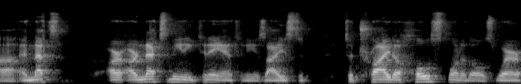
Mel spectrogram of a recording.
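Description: An unremarkable speaking voice from a man, fairly low in pitch with lively intonation, at a moderate pace over a quiet background. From Welland, Ontario, Canada; Ontario. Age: 50s. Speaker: school board educator. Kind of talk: panel discussion. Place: home room. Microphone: webcam.

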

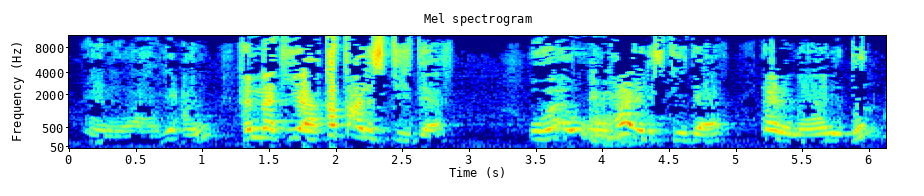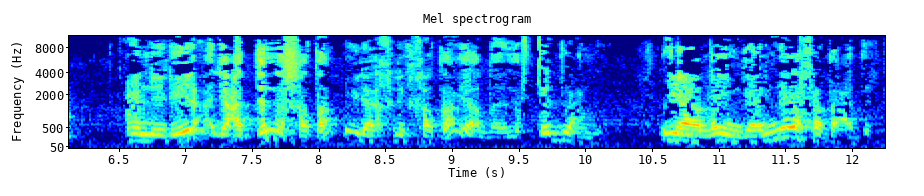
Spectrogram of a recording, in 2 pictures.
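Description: A man at a moderate pace, with big swings in loudness. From Mauritania. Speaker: vice president of an activist movement; guest. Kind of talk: TV interview. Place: studio. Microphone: lapel.

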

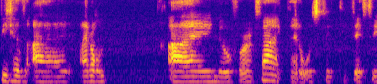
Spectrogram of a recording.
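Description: A somewhat breathy woman speaks with fairly even intonation over light background noise. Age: 20s. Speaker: vlogger. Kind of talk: personal video diary. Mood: upset, venting about relationship. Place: home room. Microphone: webcam.

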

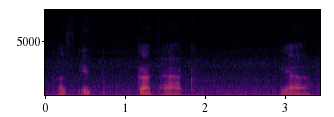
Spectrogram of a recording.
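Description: A man talks in this clip. Noticeable background noise is present. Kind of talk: casual talk to camera. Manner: hesitant.

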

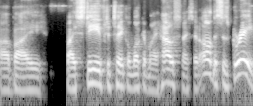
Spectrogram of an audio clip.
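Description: A man talks at a moderate pace while the background stays quiet. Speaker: sheet metal worker; presenter. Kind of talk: webinar presentation. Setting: video call. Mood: proud, friendly. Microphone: webcam.

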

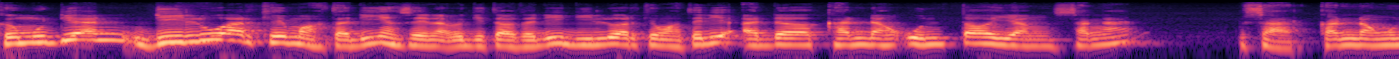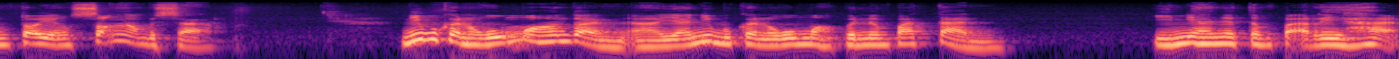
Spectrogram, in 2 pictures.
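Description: A fairly high-pitched man talks at a moderate pace with ordinary pitch variation. His loudness stays very even against a quiet background. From Malaysia. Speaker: Islamic preacher. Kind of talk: religious lecture. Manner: animated storytelling. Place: studio. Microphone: lapel.

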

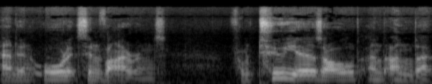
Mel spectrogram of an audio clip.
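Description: Speaking very slowly, a man lets his pitch vary in an ordinary way. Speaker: preacher. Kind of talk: scripture reading in a sermon. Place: church.

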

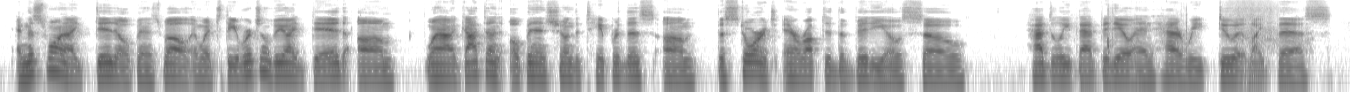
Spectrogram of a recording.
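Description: Against a quiet background, a man speaks with a bright, sharp tone and fairly even intonation. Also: moderate pace. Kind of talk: casual vlog chat. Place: home room. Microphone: phone near.

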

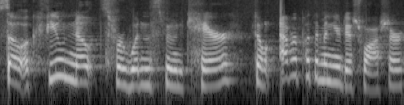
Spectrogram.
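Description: A woman is speaking. She talks at a moderate pace. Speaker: homestead cooking vlogger. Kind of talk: casual vlog chat. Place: kitchen. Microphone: lapel.

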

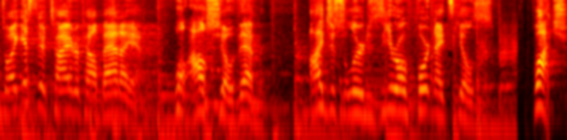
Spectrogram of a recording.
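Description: With music in the background, a man speaks in an energetic, playful tone. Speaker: gaming video creator. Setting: in-game voice chat. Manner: energetic, playful self-deprecating commentary.

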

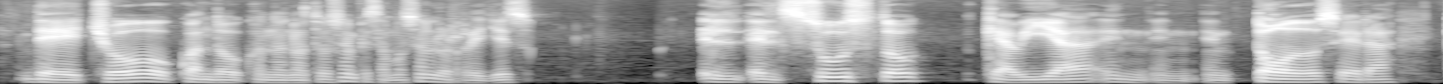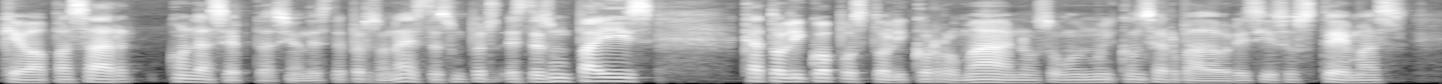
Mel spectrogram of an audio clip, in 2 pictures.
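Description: Against a quiet background, the speech moves at a moderate pace with ordinary pitch variation and a dry sound with no echo. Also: man, fairly low pitch for a man. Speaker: guest actor. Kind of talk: interview answer. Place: studio. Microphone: studio mic.

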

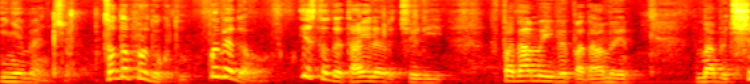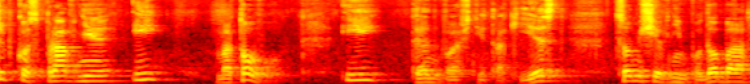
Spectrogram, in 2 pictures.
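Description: This man has a high-pitched voice with very wide pitch swings. He keeps a moderate pace but makes long, frequent pauses. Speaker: car detailing reviewer. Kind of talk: casual product review. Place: garage.

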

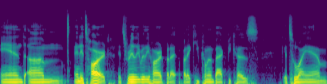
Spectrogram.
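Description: A man with an American accent, fairly low in pitch, in a flat monotone at a fairly slow pace against a quiet background. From New York City (Bushwick, Brooklyn); New York. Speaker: housing activist; panelist. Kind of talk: panel discussion. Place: hall. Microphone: handheld.

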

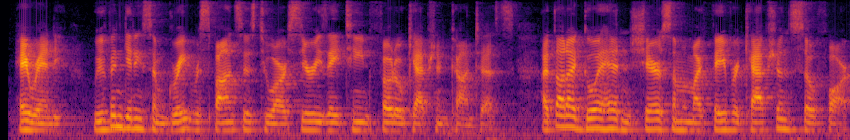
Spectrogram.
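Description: An ordinary speaking voice with an American accent moves at a fairly quick pace. The intonation stays fairly even. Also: man, fairly high pitch for a man. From New York City. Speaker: YouTube channel host. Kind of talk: scripted update video. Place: home room.

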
